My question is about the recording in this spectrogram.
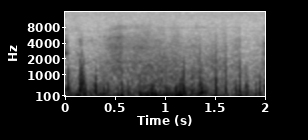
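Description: Wind buffeting a handheld camera's microphone: an uneven, toneless low rush.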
